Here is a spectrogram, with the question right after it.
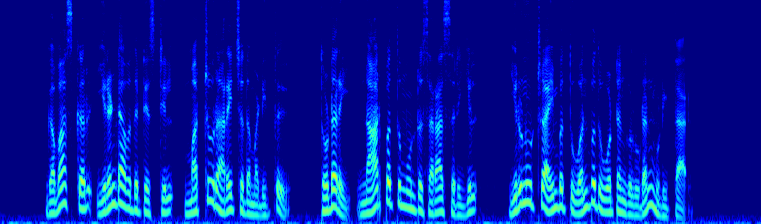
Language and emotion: Tamil, neutral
